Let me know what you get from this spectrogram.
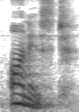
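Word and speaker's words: honest: जैसे कि आर ऑनेस्ट इनमें एच जो है साइलेंट है। इसमें भी ऑनर में भी एच साइलेंट है।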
